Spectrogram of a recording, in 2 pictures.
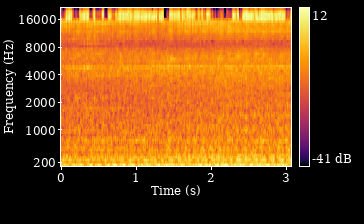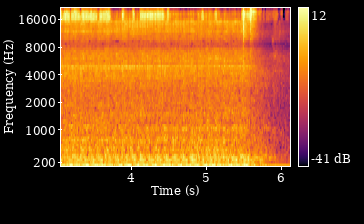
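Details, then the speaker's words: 1984 Honda Goldwing standard, 12,000 miles, back running after full chassis restoration, engine gone through, new belts, carburetors restored: smooth, even low burble with steady firing, no ticks or knocks, then shut off. Healthy idle after heavy initial smoke. "but the engine itself is running and it runs good sounds good smoked like hell when i first got it going it sounds really good"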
